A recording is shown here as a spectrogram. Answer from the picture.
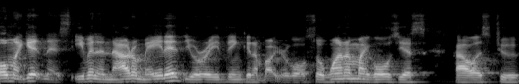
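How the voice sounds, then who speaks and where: A man with a slight Spanish accent, medium pitch and fairly even intonation. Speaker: solar salesperson. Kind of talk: casual interview chat.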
